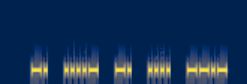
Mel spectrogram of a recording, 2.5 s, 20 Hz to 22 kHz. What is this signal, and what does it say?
Morse code, heard as a keyed tone, about 37 wpm, spaced as for 28 wpm, 700 Hz. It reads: N4NHQ
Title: USA Call Signs - 2x Character Spacing - 40wpm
